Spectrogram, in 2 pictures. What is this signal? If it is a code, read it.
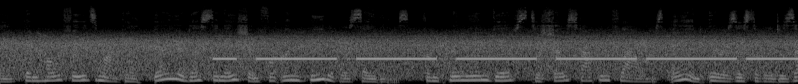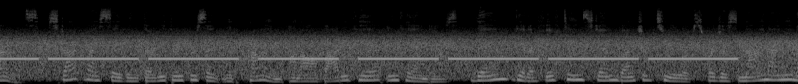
Radio time signal (DCF77), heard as a tone whose level steps once a second, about 1240 Hz, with radio static and speech in English. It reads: 1 1 1 1 0 0 0 0 1 1 0 0 0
